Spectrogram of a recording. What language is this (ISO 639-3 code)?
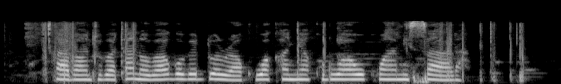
lug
